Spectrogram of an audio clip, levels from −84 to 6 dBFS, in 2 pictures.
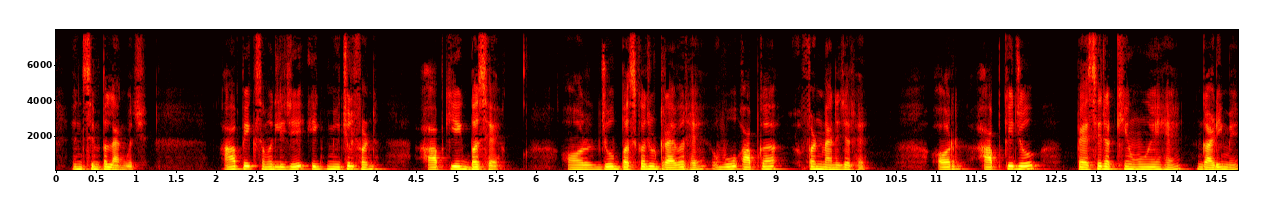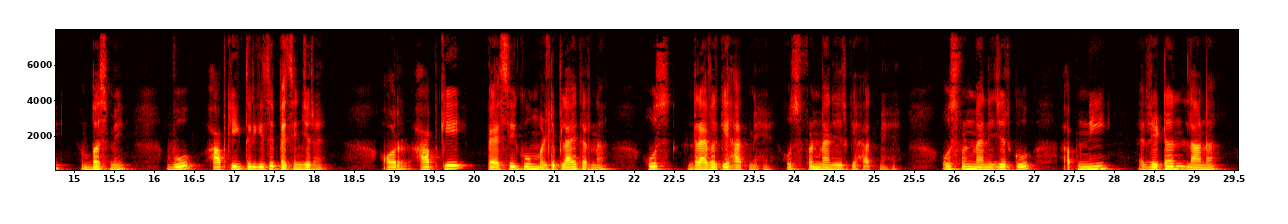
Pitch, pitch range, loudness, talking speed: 140 Hz, 135-150 Hz, -22 LUFS, 140 wpm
